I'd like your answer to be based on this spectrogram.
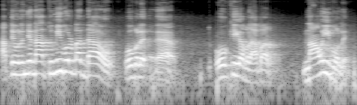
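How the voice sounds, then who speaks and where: A man teaching an online Arabic lesson, drawing out slow model phrases and often asking the students check questions. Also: sits high, expressive, echoey room, a little hiss or hum, low-quality recording.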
